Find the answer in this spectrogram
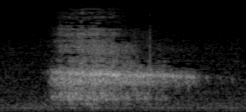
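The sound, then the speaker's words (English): A person breathes once through the nose, a soft airy hiss that swells, holds and then fades. It is quiet and stands alone, with no talk. “Now close your mouth and breathe in through your nose. Hold it. And breathe out again.”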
